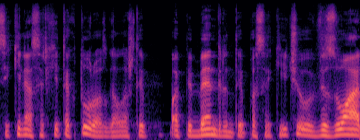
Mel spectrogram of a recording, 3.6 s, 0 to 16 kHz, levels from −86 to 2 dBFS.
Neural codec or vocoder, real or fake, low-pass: none; real; 14.4 kHz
